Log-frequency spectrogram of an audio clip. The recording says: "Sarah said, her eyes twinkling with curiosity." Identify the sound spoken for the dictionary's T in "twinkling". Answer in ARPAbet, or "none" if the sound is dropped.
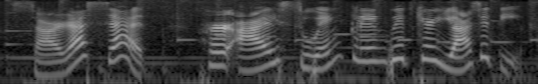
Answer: S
